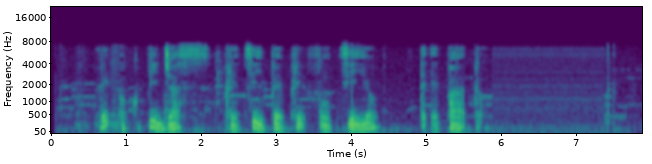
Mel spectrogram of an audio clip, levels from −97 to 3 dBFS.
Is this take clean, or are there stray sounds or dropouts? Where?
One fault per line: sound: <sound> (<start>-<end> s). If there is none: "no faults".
no faults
